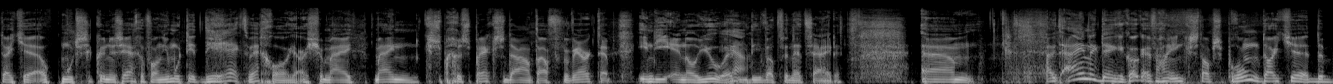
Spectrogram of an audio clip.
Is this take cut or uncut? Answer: uncut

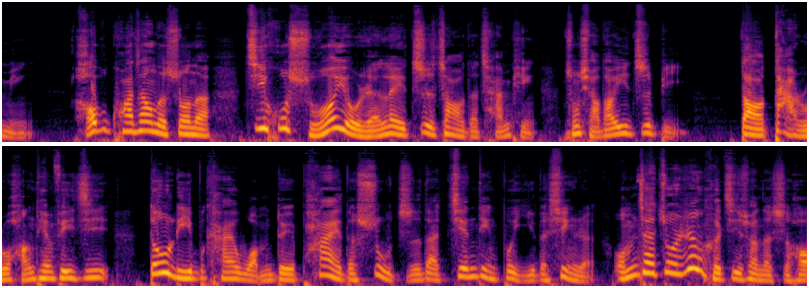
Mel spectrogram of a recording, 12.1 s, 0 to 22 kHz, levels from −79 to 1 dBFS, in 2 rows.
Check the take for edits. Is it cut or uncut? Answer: cut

